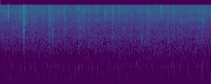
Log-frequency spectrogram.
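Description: Faint steady background rain, an even hiss with scattered small drop ticks.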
